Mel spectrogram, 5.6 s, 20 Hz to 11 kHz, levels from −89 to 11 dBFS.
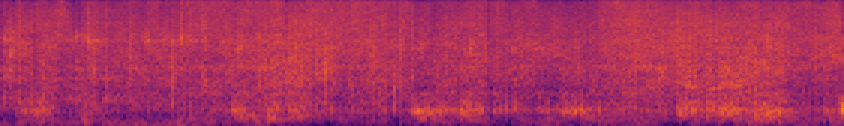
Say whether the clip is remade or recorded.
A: remade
